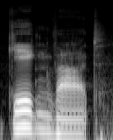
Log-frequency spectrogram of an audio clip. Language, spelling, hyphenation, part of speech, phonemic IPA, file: German, Gegenwart, Ge‧gen‧wart, noun, /ˈɡeːɡn̩ˌvaʁt/, De-Gegenwart.ogg
- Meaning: 1. the present 2. presence (of someone/something)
